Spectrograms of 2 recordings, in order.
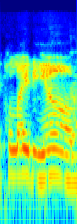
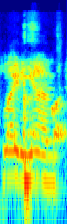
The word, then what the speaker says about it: Pleiadians: I always keeps going am I going to say Palladium and Pleiadians let's say it right um they're in a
